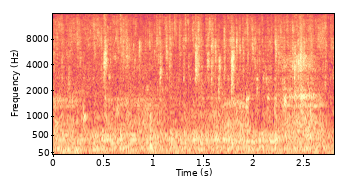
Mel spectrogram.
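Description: Water drains steadily out of a Mercruiser 165hp engine block during winterizing, a faint continuous trickle and splatter with small drips, quiet and without voices.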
